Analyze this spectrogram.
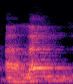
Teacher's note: Alam ada mim sukun ketemu dengan nun, hukumnya izhar syafawi. Izhar artinya jelas, syafawi di bibir. Jadi jelas di bibir. Jangan ada dengung di saat membunyikannya.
